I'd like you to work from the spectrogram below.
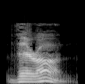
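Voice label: "thereon", British English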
